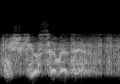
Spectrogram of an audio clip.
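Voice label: Hungarian player friendly fire mood low, speech; War Thunder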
